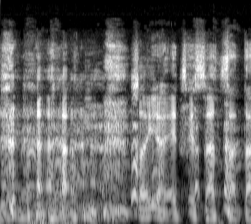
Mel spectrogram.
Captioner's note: laughter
